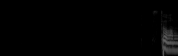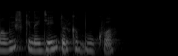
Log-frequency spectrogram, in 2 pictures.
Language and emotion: Russian, neutral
